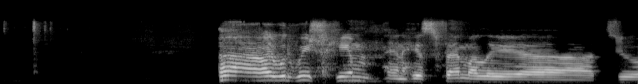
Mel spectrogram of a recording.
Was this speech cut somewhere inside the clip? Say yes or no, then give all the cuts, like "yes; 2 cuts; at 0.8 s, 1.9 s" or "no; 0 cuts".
no; 0 cuts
